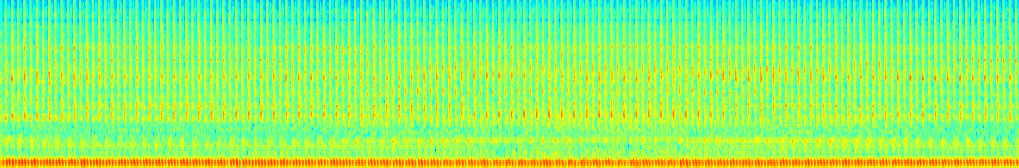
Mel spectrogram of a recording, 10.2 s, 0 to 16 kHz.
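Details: IH 2544 tractor: a steady, sharp knock about four times a second over an even idle; an engine knock whose source is still undetermined.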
